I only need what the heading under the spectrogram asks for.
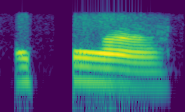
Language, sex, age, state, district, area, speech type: Maithili, male, 18-30, Bihar, Saharsa, urban, conversation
